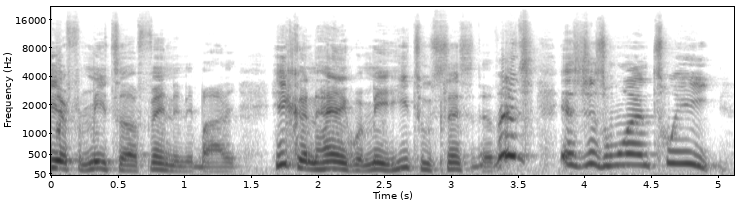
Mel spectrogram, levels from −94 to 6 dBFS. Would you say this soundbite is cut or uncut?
uncut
